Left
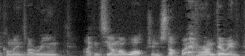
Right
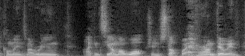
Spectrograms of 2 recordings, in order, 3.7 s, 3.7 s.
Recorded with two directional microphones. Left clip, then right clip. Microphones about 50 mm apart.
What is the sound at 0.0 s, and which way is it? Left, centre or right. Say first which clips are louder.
Speech: right 1 dB; centre.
